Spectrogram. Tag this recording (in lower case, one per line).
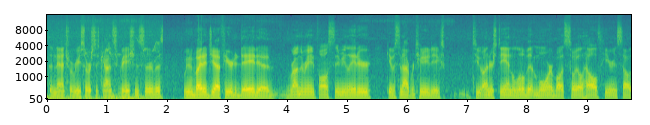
speech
